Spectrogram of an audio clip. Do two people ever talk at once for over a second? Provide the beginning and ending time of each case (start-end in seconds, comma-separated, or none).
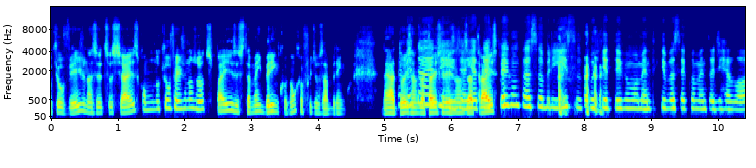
5.2-6.7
